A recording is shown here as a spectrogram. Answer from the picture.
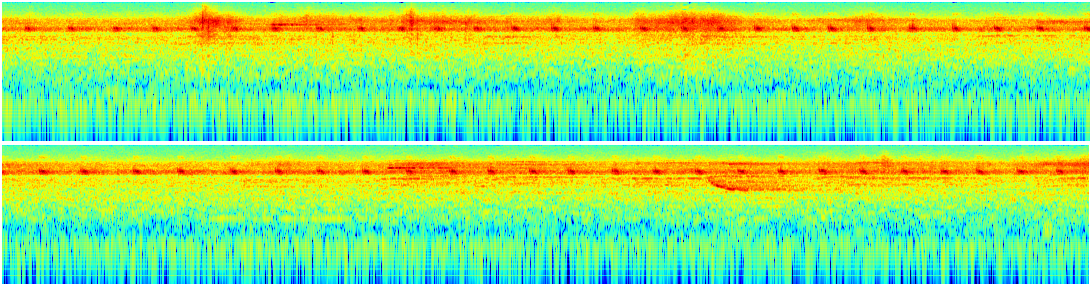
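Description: An insect chirping steadily in a regular high pulse, about three a second, over a steady low rumble of outdoor background noise. A short falling whistle sounds once near the end.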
